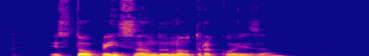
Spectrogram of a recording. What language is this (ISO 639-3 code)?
por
